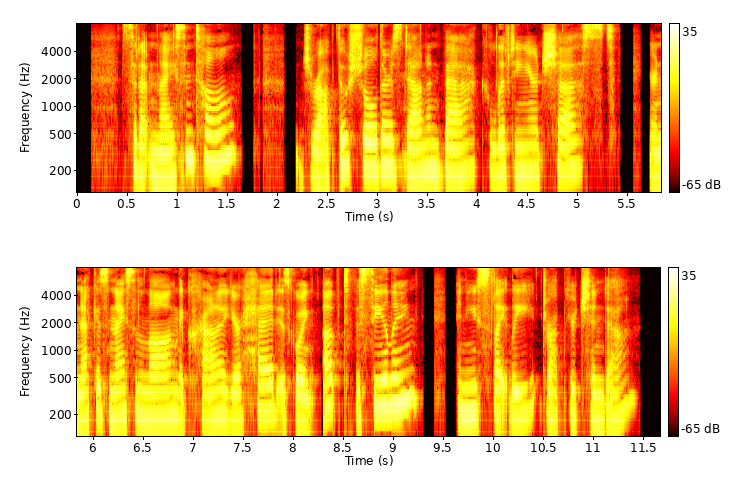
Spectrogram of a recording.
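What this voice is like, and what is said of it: Calm yoga teacher voice. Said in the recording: “that was my yoga teacher voice”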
